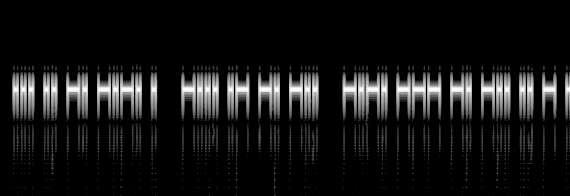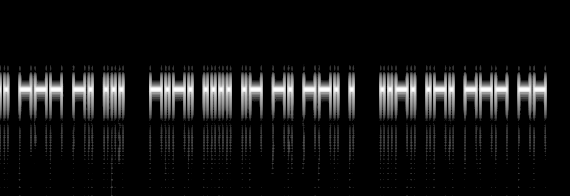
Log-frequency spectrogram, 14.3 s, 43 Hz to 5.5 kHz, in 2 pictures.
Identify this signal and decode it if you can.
Morse code, heard as a keyed tone, about 25 wpm, 600 Hz. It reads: SINCE BAND CONDITIONS CHANGE FROM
